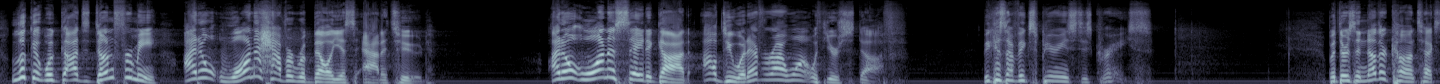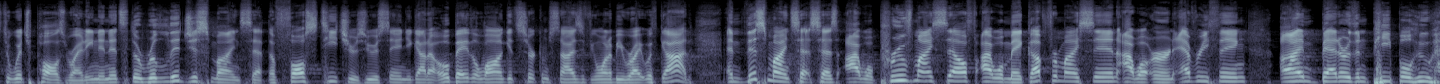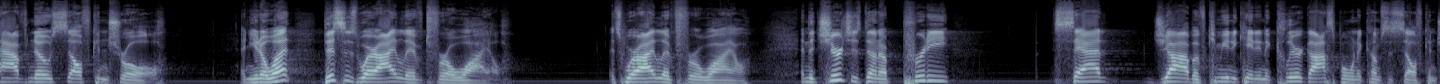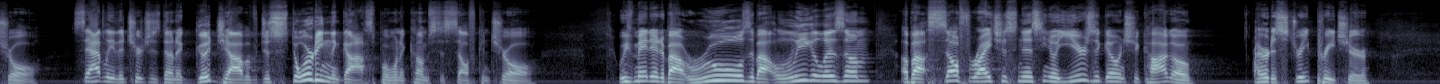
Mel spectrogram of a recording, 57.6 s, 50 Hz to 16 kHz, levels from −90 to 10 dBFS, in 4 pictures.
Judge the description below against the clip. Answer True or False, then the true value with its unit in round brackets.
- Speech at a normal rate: True (180 wpm)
